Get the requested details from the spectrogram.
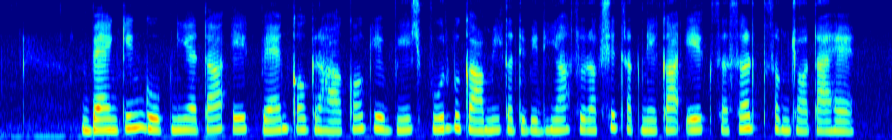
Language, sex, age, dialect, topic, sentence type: Hindi, female, 60-100, Kanauji Braj Bhasha, banking, statement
